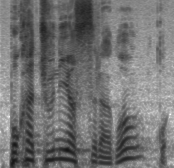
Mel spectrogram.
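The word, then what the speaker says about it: Boca Juniors: 이 아르헨티나는 스페인어를 쓰기 때문에 이거를 보카 후니오라고 멋있게 읽어야 된다라는 일부 몰지각한 팬들도 있는데 아르헨티나가 스페인어를 쓰는 건 맞지만 이 팀은 원래 영국인들이 창설한 팀이라서 그 스펠링을 보카 후니오르라고 읽으면 안 되고 보카 주니어스라고 영국식 발음으로 읽는 게 아르헨티나 사람들도 타당한 거의 뭐 광기의 현장입니다.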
